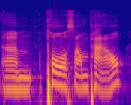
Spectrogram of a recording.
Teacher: the initial consonant, which is a por sam pao, which is an aspirated P. Now, for some reason, in other words, I see this consonant transliterated as BH, which is also wrong.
